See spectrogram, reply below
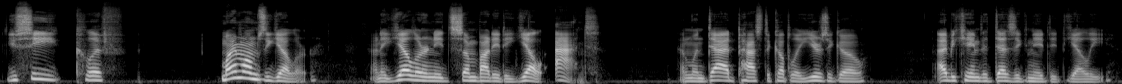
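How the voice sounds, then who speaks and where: A man's voice: fairly high pitch, lively intonation, moderate pace, fairly bright tone, dry recording, studio quality. An actor playing a stubborn, literal-minded boy in an audio comedy drama, snarky and questioning, with an American accent. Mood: wry, resigned.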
